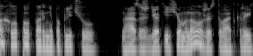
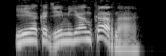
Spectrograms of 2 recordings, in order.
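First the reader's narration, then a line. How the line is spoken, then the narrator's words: Loud exclamation. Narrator (Russian): громко воскликнула Нодерляйн, завершая свою речь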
